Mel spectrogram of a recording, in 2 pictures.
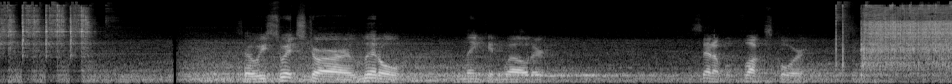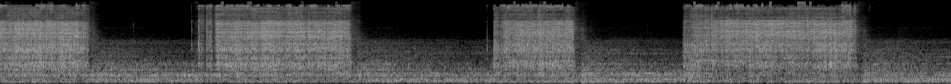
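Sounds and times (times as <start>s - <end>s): welder arc crackling: 8.4s - 10.6s, 11.4s - 13.2s, 14.4s - 15.6s, 16.4s - 18.4s.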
